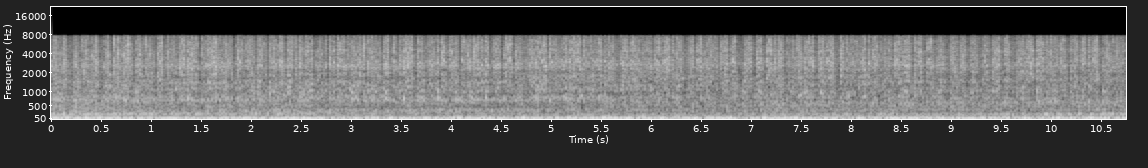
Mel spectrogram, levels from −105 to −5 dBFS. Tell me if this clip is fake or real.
real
